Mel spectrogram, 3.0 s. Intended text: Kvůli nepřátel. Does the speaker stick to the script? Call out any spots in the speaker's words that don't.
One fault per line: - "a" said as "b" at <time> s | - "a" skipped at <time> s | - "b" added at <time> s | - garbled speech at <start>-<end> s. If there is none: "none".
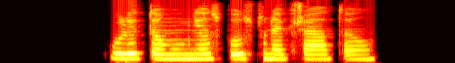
- "tomu měl spoustu" added at 0.9 s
